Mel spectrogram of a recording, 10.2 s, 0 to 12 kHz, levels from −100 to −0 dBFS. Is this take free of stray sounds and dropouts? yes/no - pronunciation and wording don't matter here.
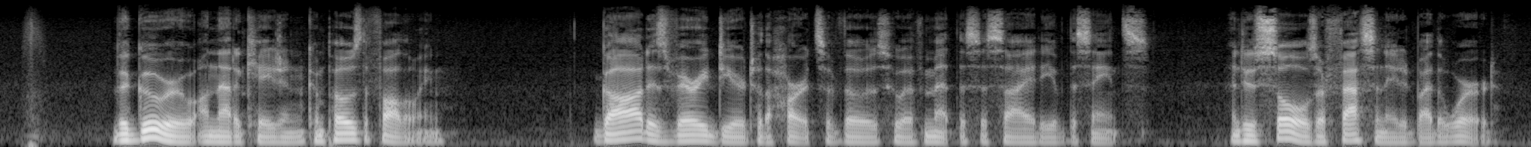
no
